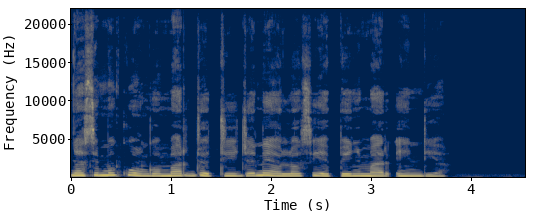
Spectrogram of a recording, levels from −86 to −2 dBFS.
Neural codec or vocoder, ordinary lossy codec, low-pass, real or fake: none; none; none; real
